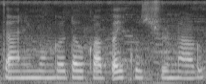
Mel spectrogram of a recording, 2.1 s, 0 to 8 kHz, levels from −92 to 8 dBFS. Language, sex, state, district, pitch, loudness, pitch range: Telugu, female, Telangana, Karimnagar, 235 Hz, -17 LUFS, 230-240 Hz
